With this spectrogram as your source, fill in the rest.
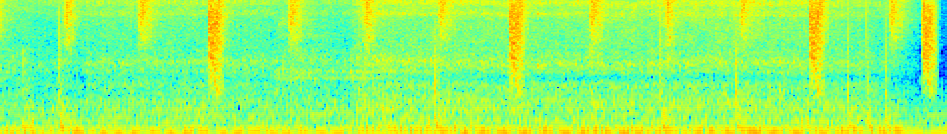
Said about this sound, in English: Truck Simulator Big Rig is an ultra-realistic driving sim that puts you behind the wheel of massive cargo haulers.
